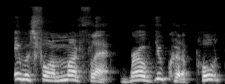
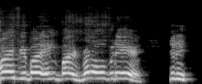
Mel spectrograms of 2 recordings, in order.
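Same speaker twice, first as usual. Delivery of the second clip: high, fast mocking voice of a confused onlooker; quick, high mock of people asking why; puzzled bystander; 7 semitones higher, much faster than usual. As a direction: put on a baffled outsider's voice and rush it. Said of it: "a lot of people are like".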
